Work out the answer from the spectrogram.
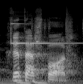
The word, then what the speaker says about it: Ritter Sport: The correct way to say it is Ritter Sport. That's what I said.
